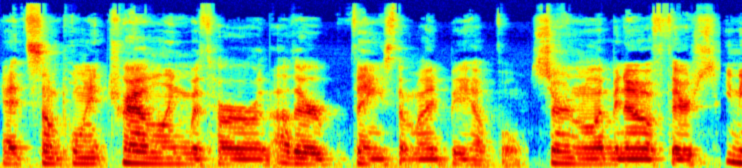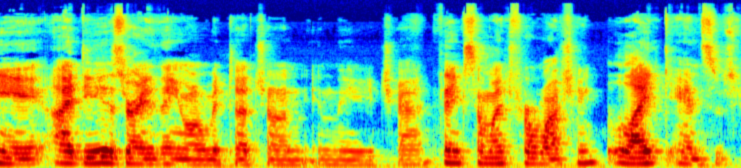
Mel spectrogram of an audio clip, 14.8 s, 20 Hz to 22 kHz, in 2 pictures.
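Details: 32-year-old man with Friedreich's ataxia, a genetic degenerative neuromuscular disorder; speech affected since his mid-20s; ataxic dysarthria.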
